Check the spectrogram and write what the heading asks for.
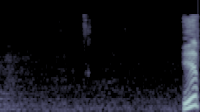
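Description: Near silence: a pause in a man's speech, with one faint tick about midway, then his voice starts again near the end.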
